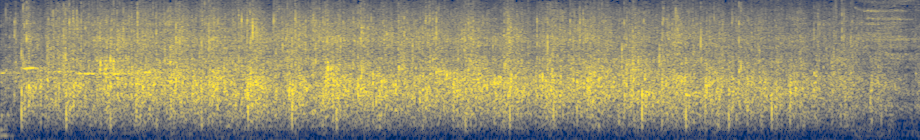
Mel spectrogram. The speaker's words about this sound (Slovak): aby to nebolo také jednoduché, že dostaneš takýto lacný potlesk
